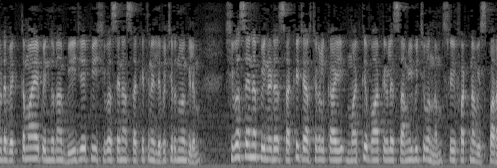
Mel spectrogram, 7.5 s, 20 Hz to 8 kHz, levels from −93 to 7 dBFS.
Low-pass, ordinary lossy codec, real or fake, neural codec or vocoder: none; none; real; none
